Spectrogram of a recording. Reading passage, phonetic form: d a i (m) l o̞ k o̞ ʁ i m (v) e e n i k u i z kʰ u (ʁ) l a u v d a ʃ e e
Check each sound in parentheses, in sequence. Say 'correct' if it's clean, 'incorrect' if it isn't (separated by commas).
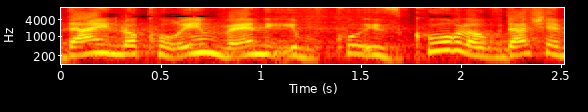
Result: incorrect, correct, correct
